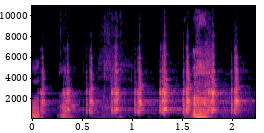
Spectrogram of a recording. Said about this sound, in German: Guck mal. Hä? Das ist ja unser Wecker. Der macht das Geräusch. Das habe ich mir ja gleich gedacht. Ja, aber wieso liegt denn unser Wecker unter dem Bett? Na, den habe ich da drunter geschoben.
